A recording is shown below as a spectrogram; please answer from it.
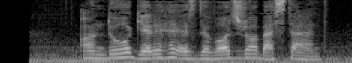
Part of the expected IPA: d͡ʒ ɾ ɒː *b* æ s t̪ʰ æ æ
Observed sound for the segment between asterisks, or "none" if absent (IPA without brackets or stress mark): b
